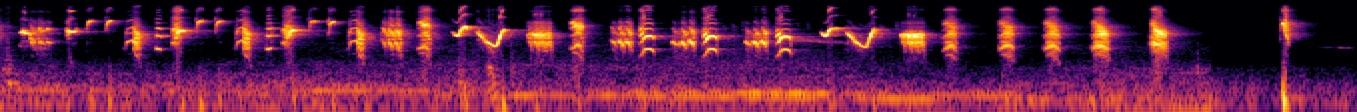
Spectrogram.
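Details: Long-tailed shrike singing energetically, played to rouse other shrikes. Harsh, scratchy notes come in a fast irregular burst, then slow to about two per second with a few slurred whistles, and the phrase ends with one sharp note.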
